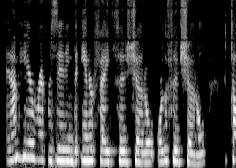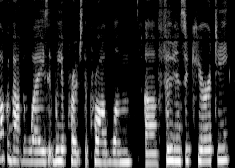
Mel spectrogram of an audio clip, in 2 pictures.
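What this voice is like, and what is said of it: North Carolina Southern accent. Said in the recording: “my accent that I am born and raised in North Carolina, Red Springs, North Carolina”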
